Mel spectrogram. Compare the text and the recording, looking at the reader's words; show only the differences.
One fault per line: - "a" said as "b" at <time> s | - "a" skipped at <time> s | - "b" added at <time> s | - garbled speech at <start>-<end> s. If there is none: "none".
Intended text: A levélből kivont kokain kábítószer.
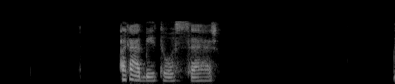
- "levélből kivont kokain" skipped at 1.2 s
